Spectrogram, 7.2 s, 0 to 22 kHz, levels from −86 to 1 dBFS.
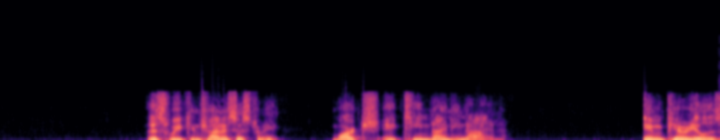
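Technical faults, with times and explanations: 2.45–2.84 s and 4.50–5.11 s, AMR bit errors: a weak link flipped the less protected bits of the AMR-WB frames, around 15 percent of them, while the core checksum still passed. Misplaced excitation pulses and skewed gain and spectral values make the speech turn hoarse, scratchy and gargly, though pitch and loudness roughly hold against the clear 12.65 kbit/s coding around them.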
